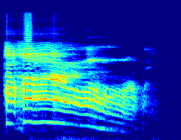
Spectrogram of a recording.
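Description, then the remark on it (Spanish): A voice imitates the squawk of a strange winged creature, meant to sound not exactly like a bird and not like a roar: one drawn-out, strained, harmonic-rich cry about a second and a half long, gliding slowly downward in pitch before cutting off. It is loud and stands alone. “Que pese al graznido que acabo de sonar, o sea, que acabo de hacer, la idea es que no suena exactamente a un pájaro.”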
